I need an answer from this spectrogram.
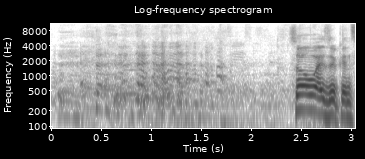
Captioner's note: audience chuckling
